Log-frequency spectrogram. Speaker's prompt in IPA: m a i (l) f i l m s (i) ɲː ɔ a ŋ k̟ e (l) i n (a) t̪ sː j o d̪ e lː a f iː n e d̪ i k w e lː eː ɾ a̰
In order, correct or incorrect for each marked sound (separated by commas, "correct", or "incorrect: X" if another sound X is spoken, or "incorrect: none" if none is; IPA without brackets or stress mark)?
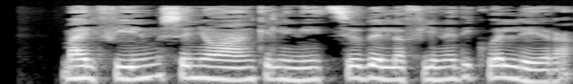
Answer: correct, incorrect: e, correct, incorrect: i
